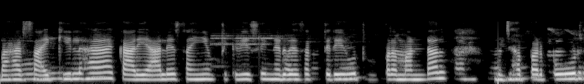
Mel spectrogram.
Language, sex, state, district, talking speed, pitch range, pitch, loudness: Hindi, female, Bihar, Muzaffarpur, 100 wpm, 230-245 Hz, 235 Hz, -15 LUFS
